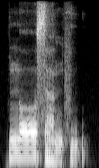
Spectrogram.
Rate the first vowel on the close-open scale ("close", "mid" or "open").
mid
